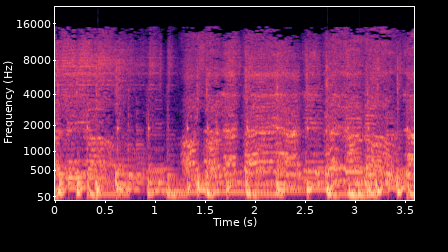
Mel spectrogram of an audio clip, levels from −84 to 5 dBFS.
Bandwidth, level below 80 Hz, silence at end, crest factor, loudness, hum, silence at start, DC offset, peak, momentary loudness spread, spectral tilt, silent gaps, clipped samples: 16 kHz; -22 dBFS; 0 s; 10 dB; -11 LUFS; none; 0 s; under 0.1%; 0 dBFS; 5 LU; -5 dB/octave; none; under 0.1%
